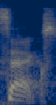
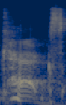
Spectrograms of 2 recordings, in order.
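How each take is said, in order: First: The word begins with an s sound. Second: The word begins with a k sound. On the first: This is the technically correct form. "It's pronounced sex. Technically it is" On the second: This is how people actually say it. "I pronounce it Kex"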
